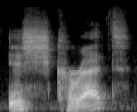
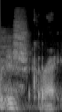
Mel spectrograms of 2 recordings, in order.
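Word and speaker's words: Xcaret: And Wendy and Stacy both corrected me on my pronunciation. It's Ishkaret. – Oh, Ishkaret, yes.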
